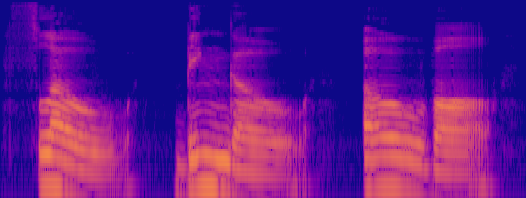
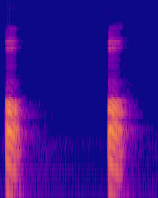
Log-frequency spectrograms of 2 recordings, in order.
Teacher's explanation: now in navajo it only consists of one sound the beginning sound of the diphthong in english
